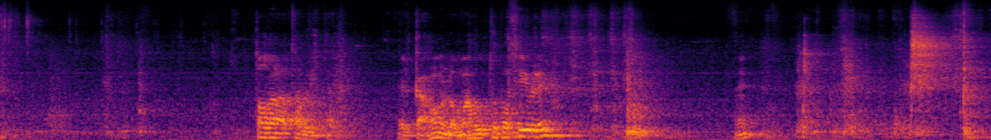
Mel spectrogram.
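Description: Plywood pieces knock and clatter together as they are handled.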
